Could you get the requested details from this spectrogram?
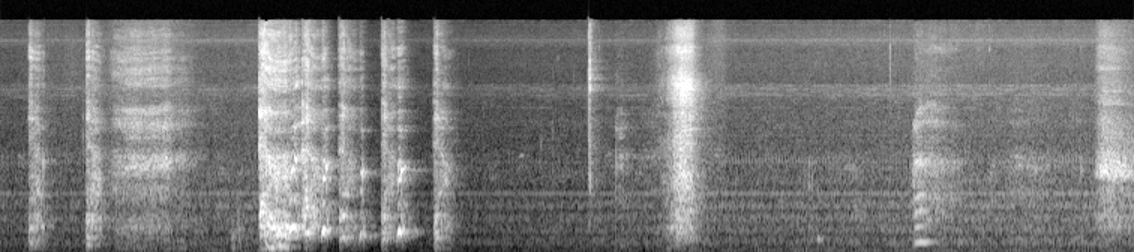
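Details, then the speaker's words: Persistent coughing fit of repeated harsh coughs, some tightly clustered, with throat clearing and breaths, in a sick adult woman with a non-stop barking cough, blocked nose and back pain from coughing. "I can't take it my nose I'm coughing ah kicking my ass"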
